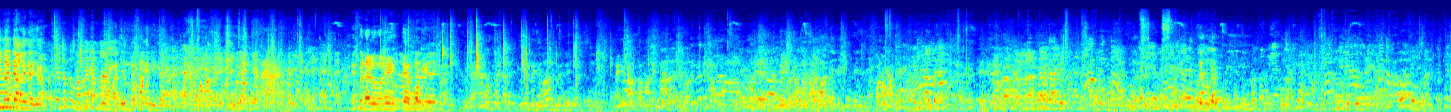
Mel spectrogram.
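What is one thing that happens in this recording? Men and women chat and murmur nearby in a group.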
